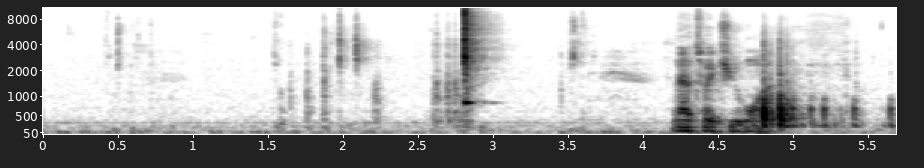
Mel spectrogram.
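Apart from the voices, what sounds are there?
torque screwdriver clicking when it reaches 10 pounds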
